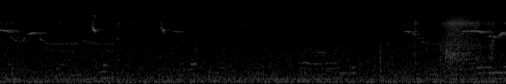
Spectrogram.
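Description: Faint outdoor ambience of small birds chirping here and there. A light tap comes about a second in, and a brief rustle near the end.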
